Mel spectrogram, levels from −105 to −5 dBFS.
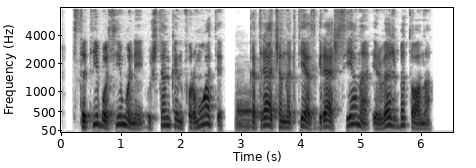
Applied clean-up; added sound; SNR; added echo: none; Wind instrument, woodwind instrument; 9 dB; none.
